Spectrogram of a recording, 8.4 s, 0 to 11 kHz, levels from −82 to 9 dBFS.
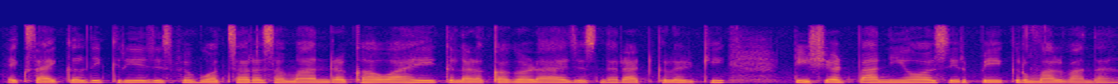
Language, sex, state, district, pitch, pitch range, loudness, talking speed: Hindi, female, Jharkhand, Sahebganj, 205 Hz, 195-215 Hz, -15 LUFS, 220 wpm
